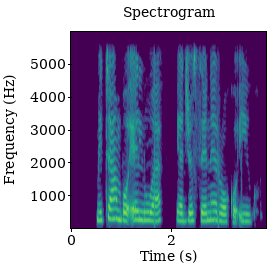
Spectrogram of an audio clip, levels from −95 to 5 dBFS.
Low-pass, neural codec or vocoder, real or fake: 5.4 kHz; none; real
